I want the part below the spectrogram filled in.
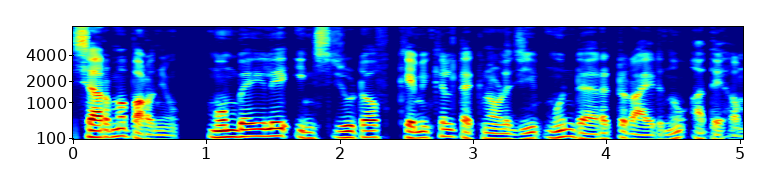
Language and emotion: Malayalam, neutral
